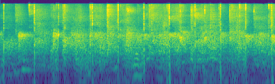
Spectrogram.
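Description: A steady wash of audience applause fills the whole stretch, dense overlapping claps with sharper individual hand claps popping out, fairly loud and sustained without pause.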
